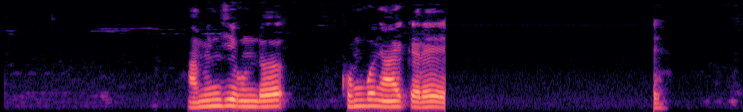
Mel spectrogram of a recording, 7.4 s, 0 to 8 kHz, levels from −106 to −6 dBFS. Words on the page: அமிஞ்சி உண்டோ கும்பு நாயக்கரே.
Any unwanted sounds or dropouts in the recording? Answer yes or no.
no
